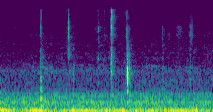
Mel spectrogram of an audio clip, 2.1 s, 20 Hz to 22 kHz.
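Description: Faint, scattered light clicks from handling an N95 respirator as its elastic head straps are pulled off, over a steady low hum.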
